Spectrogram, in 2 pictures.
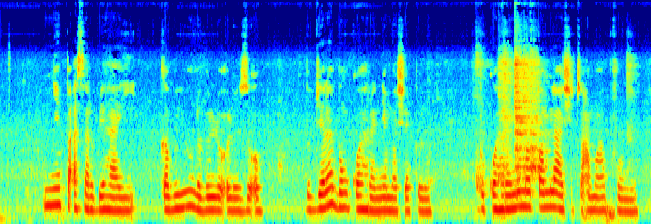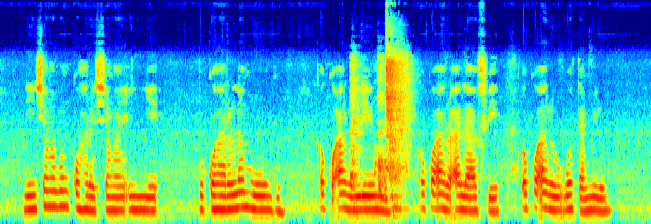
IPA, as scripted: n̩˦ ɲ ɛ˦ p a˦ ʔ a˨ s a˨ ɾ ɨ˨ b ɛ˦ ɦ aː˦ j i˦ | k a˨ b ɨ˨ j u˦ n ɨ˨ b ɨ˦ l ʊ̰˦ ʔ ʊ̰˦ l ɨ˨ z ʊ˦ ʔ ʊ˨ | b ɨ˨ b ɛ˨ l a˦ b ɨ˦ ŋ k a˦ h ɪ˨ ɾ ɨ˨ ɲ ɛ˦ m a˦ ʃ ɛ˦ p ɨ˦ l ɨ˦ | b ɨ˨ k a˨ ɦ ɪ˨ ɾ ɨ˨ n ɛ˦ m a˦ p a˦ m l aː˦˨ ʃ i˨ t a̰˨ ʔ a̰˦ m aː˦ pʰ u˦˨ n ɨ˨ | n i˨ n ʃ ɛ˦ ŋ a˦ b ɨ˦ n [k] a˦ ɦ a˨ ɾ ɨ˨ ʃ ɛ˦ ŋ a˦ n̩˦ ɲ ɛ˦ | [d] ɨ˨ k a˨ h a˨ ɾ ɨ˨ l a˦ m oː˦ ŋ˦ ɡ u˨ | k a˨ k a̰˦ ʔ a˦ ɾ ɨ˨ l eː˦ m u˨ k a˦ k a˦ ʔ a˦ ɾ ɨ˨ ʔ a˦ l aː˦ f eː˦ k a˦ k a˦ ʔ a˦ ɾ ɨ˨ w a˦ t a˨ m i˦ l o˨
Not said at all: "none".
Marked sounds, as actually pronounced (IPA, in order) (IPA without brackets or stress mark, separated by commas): k, b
